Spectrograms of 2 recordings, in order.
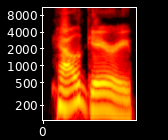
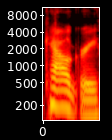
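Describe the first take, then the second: First: It is said the way outsiders say it. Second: It is said the way locals say it. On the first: The speaker is not from the city. The speaker calls it wrong. "you can tell when someone's not from Calgary because they say Calgary" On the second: The speaker is from the city. The speaker calls it right. "but it's Calgary"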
